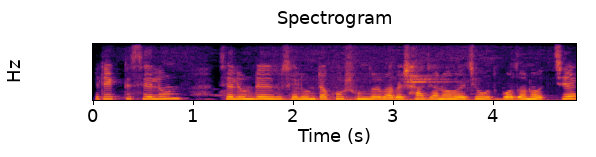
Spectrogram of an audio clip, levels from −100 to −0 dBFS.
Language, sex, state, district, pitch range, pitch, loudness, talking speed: Bengali, female, West Bengal, North 24 Parganas, 265-285 Hz, 270 Hz, -27 LUFS, 175 wpm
